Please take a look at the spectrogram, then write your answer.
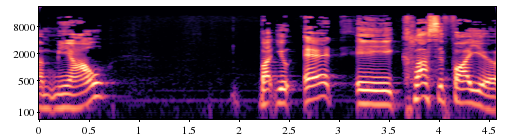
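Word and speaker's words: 猫: it is pronounced meow Mao sorry so it sounds like the sound of a cat all right when it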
